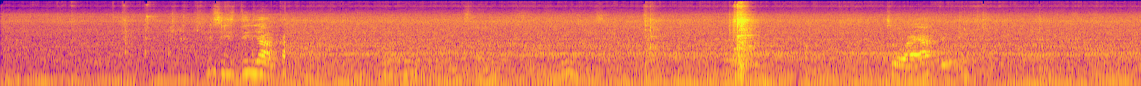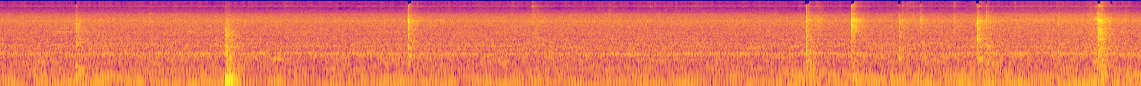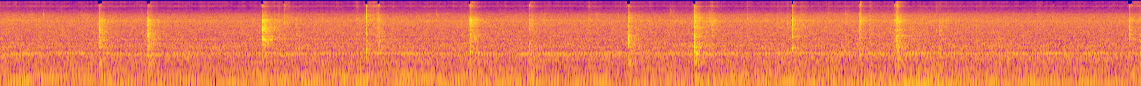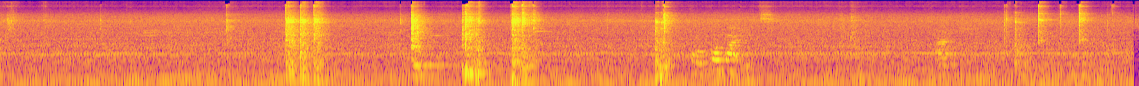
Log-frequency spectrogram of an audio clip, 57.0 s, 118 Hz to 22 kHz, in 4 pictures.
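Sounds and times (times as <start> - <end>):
steady hum: 0.0 - 57.0
pots and utensils clinking: 9.1 - 9.6, 45.6 - 47.0, 47.8 - 49.8.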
